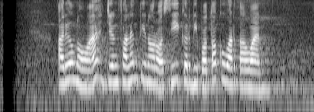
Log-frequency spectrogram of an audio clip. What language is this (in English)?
Sundanese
